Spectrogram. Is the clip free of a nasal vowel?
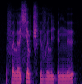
yes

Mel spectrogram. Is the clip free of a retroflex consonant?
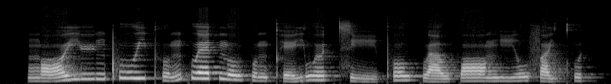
yes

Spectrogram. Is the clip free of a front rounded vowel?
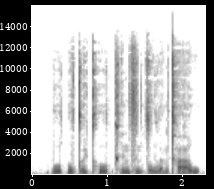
yes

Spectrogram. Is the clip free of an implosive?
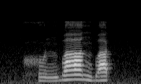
yes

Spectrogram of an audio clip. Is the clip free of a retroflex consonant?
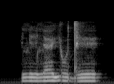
yes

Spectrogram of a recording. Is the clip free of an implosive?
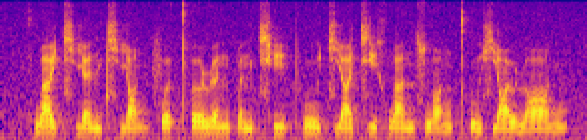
yes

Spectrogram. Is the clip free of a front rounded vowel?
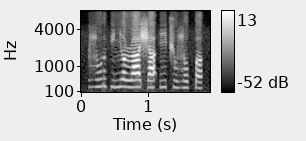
yes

